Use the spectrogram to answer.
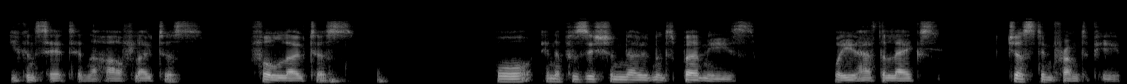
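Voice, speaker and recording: A man leading a guided meditation, speaking in a calm, gentle, measured way with pauses between phrases. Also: fairly low pitch, creaky.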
